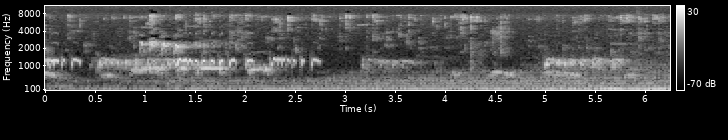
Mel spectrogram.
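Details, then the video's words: Local zebra doves, a lure recording to get other doves singing: rapid rolling trilled coos, several phrases overlapping, over a steady low rumbling background noise. "Suara Burung Perkutut Lokal Gacor OBAT MACET BUNYI, pancingan perkutut agar bunyi jamin NYAUT EMOSI"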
